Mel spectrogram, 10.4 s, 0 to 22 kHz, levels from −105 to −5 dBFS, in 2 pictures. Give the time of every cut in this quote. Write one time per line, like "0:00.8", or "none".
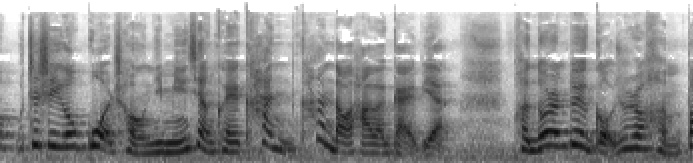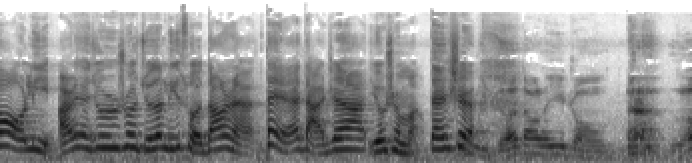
0:03.8
0:08.3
